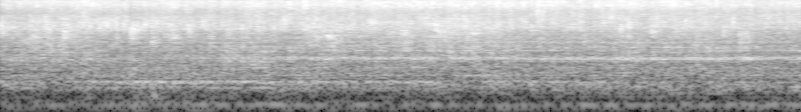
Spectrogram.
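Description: Top-loading washing machine filling, a steady rush of water pouring into the drum with a faint steady hum beneath it.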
